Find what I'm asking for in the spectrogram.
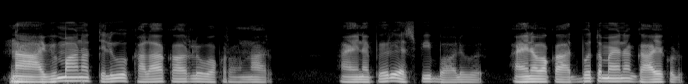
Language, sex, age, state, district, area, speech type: Telugu, male, 30-45, Andhra Pradesh, East Godavari, rural, spontaneous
